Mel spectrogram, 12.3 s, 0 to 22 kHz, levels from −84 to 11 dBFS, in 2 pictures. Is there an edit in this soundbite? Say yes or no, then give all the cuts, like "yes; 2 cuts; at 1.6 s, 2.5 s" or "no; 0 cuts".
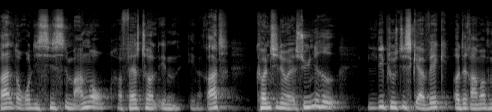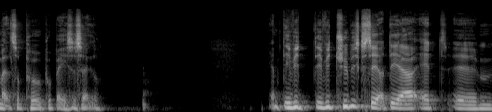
yes; 1 cut; at 9.4 s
